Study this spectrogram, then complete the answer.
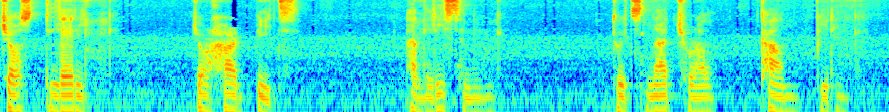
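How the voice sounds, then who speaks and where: A man speaks very slowly in a somewhat breathy, soothing voice at a fairly low pitch, his flat, monotone intonation broken by long, frequent pauses. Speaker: spiritual teacher leading meditations. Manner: slow, soothing, hushed delivery with long pauses between instructions; incantatory, circling back to repeated words like path, heart and horizon.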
